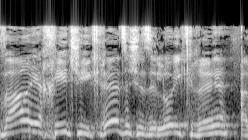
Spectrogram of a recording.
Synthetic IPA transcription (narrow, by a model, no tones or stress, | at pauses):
vaʁajaχid̪ʃeikʁeːtzeʃezelo̞ikʁea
